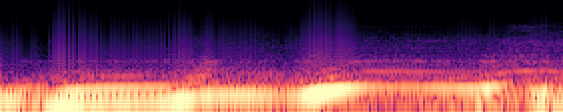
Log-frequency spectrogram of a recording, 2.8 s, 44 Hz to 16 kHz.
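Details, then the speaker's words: 1988 BMW 528e with 3-inch Magnaflow exhaust, odometer mileage stated as incorrect: deep, even exhaust rumble that swells briefly with throttle and settles back, no misses or knocks; idle control works well, normal idle. "Idle control works great."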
